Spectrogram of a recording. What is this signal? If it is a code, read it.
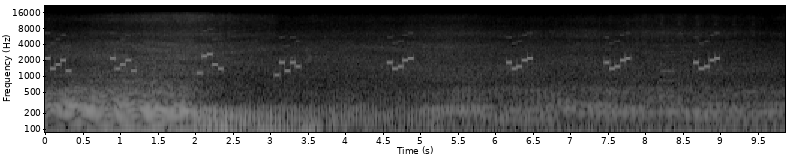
Five-tone selective call (ZVEI), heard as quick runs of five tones, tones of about 70 ms, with street noise. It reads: 94683 94683 20064 17375 74589 74589 74589 74589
